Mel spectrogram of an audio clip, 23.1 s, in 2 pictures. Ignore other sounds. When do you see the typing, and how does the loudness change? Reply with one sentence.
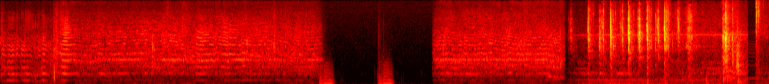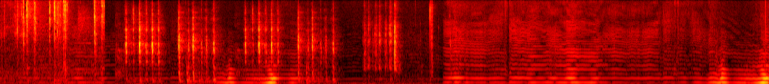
The typing can be heard from 8.6 to 18.3 s, getting quieter.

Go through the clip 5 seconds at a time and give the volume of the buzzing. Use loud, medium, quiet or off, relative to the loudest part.
quiet, quiet, quiet, medium, loud.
